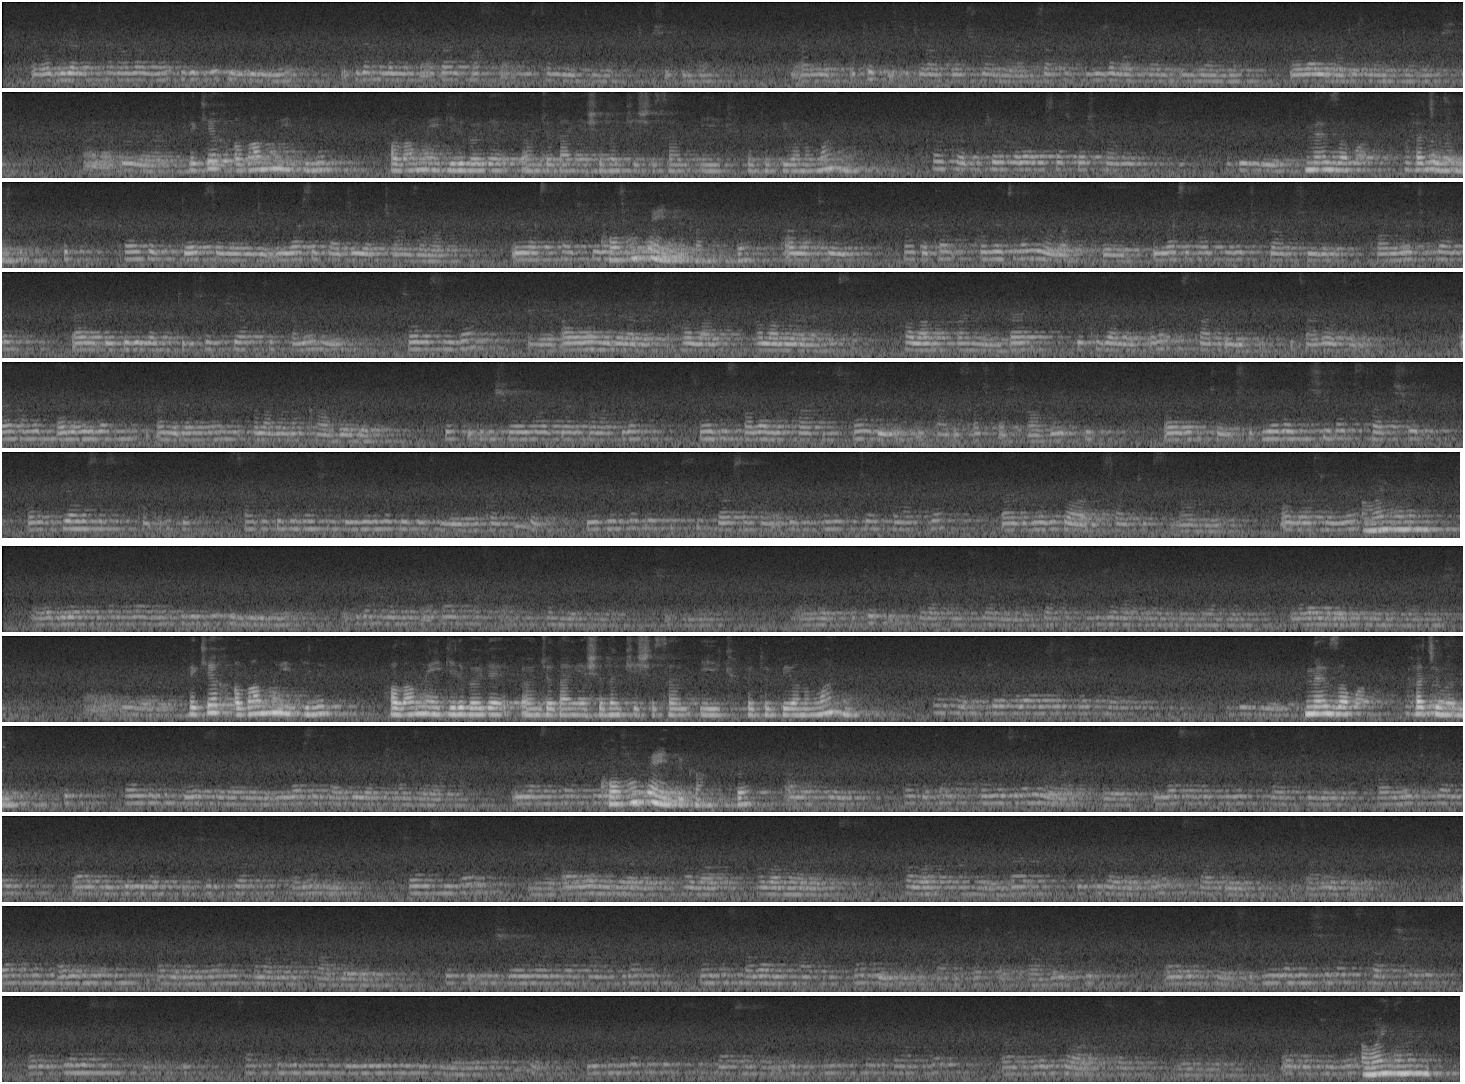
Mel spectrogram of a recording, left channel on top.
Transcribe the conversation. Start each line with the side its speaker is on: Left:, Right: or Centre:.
Left: Yani o bilen bir tane halam var. Biri biliyor, biri bilmiyor. O bilen halam mesela ben asla bir samimiyetim yok hiçbir şekilde. Yani oturup da iki kelam konuşmam yani. Zaten uzun zamandır ben de engelli. Bu olaylar olduğu zaman engellemiştim. Hala da öyle yani. Çok
Right: Peki
Left: da
Right: halanla ilgili
Left: gerek yok.
Right: halanla ilgili böyle önceden yaşadığın kişisel iyi kötü bir yanın var mı?
Left: Kanka bir kere halamla saç baş kavga etmiştik. Bildiğin.
Right: Ne zaman?
Left: Hayatımda.
Right: Kaç yıl önce?
Left: <laughs> Kanka dört sene önce üniversite tercihi yapacağım zaman. Üniversite tercihleri
Right: Konu
Left: açıklandı.
Right: neydi kanka?
Left: Anlatıyorum. Kanka tam konuyu hatırlamıyorum ama bak e, üniversite tercihleri açıklandı şeyleri. Puanlar açıklandı. Ben beklediğimden kötü bir sonuç yaptım tamam mı? Sonrasında e, ailemle beraber işte halam, halam ne alakaysa halam, annem, ben bir de kuzenlerim falan biz tatile gittik. Bir tane otele. Ben ama anneme giderken dedim ki anne ben gelmeyeyim halamla ben kavga ederim. Yok dedi bir şey olmaz gel falan filan. Sonra biz halamla tatili son günü otelde saç baş kavga ettik. Bana dedi ki işte bir olay bir şeyden biz tartışıyorduk. Bana da bir anda sessizlik oldu. Dedi ki sen dedi bundan sonra benim yanıma geleceksin mezuna kalacağım ya. Benim yanıma geleceksin ben sana hayata zindan edeceğim falan filan. Ben de buna bir bağırdım sen kimsin lan diye. Ondan sonra
Right: Aynen
Left: biz
Right: öyle.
